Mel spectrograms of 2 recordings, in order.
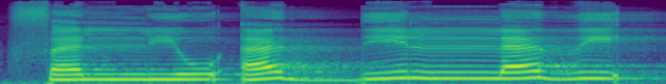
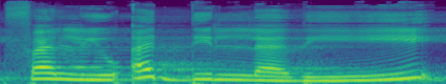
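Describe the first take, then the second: First: The last vowel is short, running straight on. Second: The last vowel is held long before stopping. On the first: The reader continues without stopping. "Maka kalau wasol, zalnya pendek" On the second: The reader pauses at this word. "Kalau kita berhenti di sini, bacanya panjang dua harokat"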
